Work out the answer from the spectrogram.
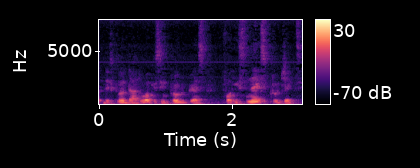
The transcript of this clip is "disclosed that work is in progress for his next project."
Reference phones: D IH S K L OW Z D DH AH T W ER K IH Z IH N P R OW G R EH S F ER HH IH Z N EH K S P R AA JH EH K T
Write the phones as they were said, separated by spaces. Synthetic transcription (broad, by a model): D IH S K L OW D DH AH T W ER K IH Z IH N P R OW G R EH S F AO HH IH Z N EH K S P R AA JH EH K T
